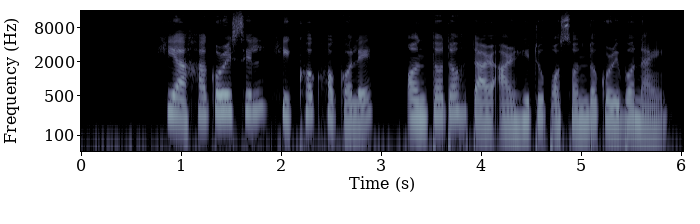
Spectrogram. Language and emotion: Assamese, neutral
